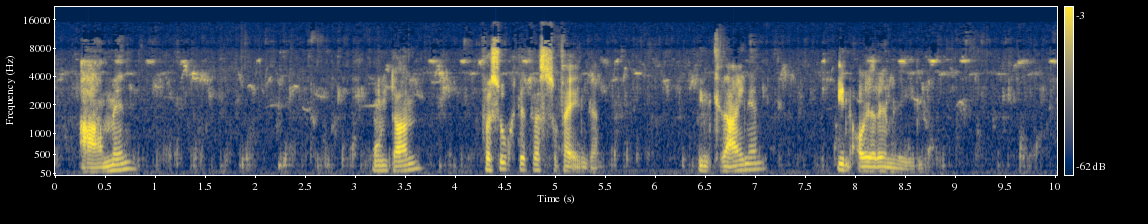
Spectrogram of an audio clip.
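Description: A middle-aged man speaks calmly close by, outdoors.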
